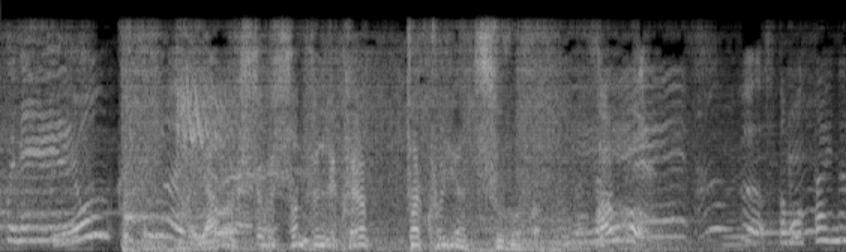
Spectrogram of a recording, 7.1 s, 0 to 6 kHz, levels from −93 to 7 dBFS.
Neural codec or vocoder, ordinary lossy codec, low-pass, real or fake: vocoder, 24 kHz, 100 mel bands, Vocos; none; 5.4 kHz; fake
